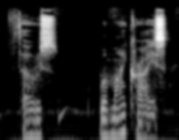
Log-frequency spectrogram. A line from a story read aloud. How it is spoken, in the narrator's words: he sighed, he answered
